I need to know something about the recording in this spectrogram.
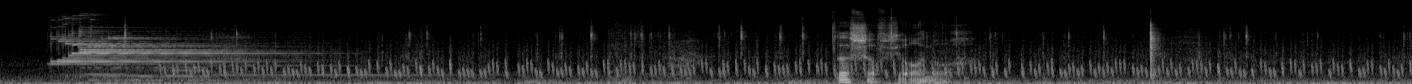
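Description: Quick chopping hits sound from a game, over and over.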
